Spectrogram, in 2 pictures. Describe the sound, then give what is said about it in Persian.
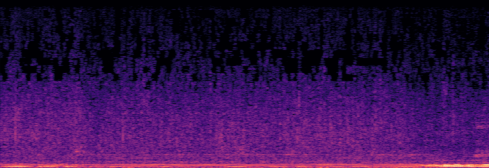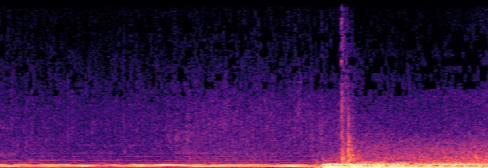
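Steady rain falling, a continuous hiss with a low tonal hum underneath, growing noticeably louder and fuller toward the end. “چه بارون میاد.”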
